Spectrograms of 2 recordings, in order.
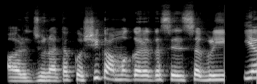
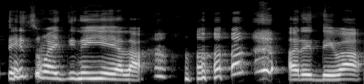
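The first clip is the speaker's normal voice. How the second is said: talking through real laughter; amused, words breaking into laughs; laughing; 4 semitones higher than usual. Real, not acted. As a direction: giggle while telling it. Narrator laughing at Arjun.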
